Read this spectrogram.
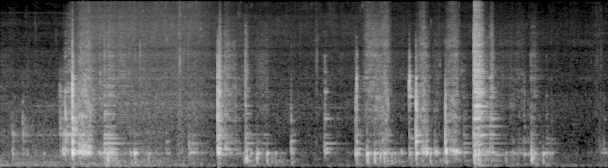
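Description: A food mixture is stirred in a glass bowl.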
